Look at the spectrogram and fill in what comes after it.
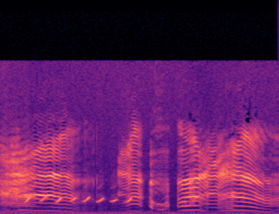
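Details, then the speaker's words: Baby girl crying in a car on her first ride: loud, high-pitched crying with rapid stuttering sobs and sustained wails over low engine rumble; a healthy distressed cry that later settles. "So for the first time she is sitting in the car and she don't like it. She was crying and now she is okay."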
